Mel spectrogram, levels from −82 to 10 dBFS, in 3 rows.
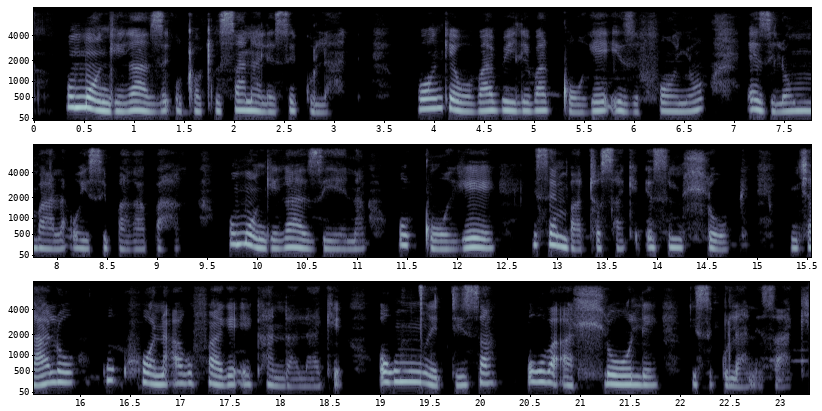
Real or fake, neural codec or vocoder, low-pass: real; none; 7.2 kHz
